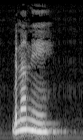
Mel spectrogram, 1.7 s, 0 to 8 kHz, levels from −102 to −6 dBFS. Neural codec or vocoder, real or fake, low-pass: none; real; 7.2 kHz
